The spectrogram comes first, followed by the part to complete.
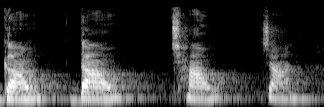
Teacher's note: में क्या होता है जब हम अनुनासिका उच्चारण करते हैं तो ध्वनि हमारे मुंह और नाक दोनों से निकलती है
